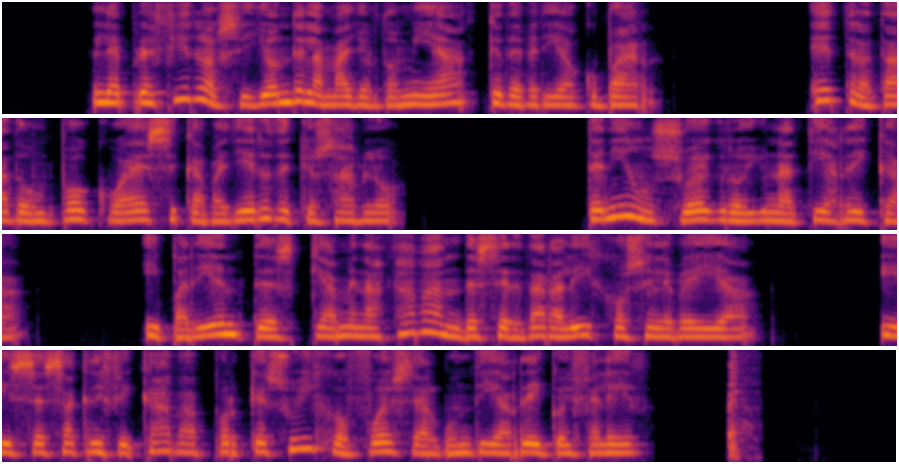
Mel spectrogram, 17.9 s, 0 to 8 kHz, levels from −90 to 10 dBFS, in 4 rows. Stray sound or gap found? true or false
true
